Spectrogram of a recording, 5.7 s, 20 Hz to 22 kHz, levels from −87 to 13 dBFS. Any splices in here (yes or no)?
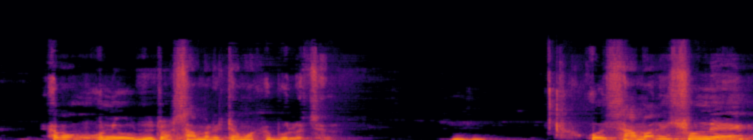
no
